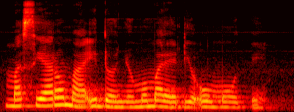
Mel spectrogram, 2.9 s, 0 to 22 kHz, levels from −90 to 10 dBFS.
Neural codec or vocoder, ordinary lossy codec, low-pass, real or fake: vocoder, 44.1 kHz, 128 mel bands every 256 samples, BigVGAN v2; none; none; fake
